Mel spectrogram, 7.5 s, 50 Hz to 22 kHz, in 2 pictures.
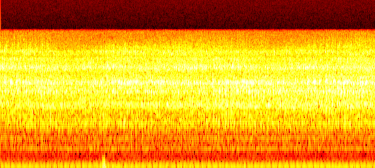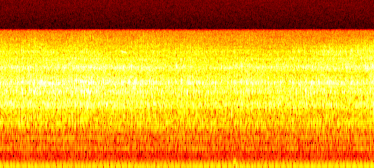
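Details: Oliver 1550 tractor, about 54 hp, disking with a JD BW disk 6–8 inches deep after fuel-system contamination cleared: steady deep diesel drone pulling hard with an even, unbroken beat and no misses or knocks; healthy under load.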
